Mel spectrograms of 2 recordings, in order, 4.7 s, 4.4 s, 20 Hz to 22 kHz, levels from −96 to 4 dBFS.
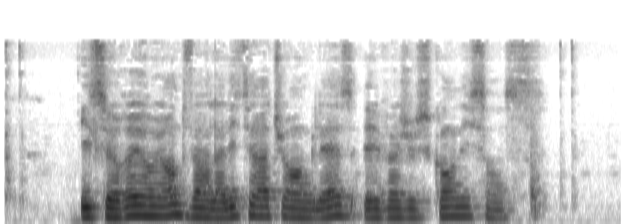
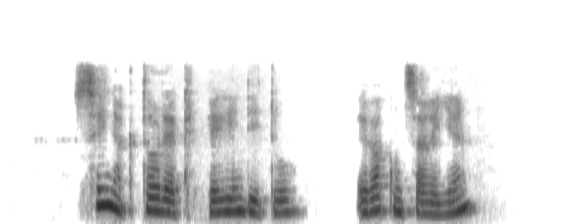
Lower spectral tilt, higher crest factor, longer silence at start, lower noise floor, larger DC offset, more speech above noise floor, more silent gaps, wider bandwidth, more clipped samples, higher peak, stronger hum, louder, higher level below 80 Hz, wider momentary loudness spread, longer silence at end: first, -7 dB/octave vs -5.5 dB/octave; about the same, 18 dB vs 16 dB; second, 0.05 s vs 0.55 s; second, -58 dBFS vs under -90 dBFS; neither; second, 37 dB vs over 64 dB; neither; first, 11.5 kHz vs 8 kHz; neither; first, -6 dBFS vs -12 dBFS; neither; first, -22 LUFS vs -28 LUFS; first, -56 dBFS vs -76 dBFS; about the same, 13 LU vs 11 LU; second, 0.6 s vs 0.85 s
